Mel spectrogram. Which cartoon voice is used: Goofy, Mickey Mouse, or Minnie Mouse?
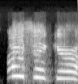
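Mickey Mouse. It is said in a high Mickey Mouse voice. "I want you to use the voice of Mickey Mouse"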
